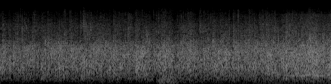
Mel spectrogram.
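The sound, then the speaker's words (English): Sustained applause, a dense, even crackle of many hands clapping that holds at a steady level for the full length, heard on its own without voices. “one more again, for keeping the people dummy down, I want to applaud”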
